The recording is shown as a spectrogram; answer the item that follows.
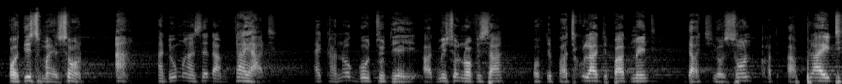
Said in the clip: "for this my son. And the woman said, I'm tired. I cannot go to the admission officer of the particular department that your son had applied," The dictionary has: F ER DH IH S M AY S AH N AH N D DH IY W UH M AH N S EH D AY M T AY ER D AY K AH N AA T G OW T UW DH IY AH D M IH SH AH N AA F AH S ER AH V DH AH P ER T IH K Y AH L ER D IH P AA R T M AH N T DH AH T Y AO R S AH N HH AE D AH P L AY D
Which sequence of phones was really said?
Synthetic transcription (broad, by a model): F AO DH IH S M AY S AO N AH N D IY W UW M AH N S EH D AY M T AY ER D AY K AH N AA T G OW T UW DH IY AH D M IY SH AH N AA F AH S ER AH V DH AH P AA T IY K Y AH L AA D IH P AA T M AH N T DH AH T Y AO S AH N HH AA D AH P L AY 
